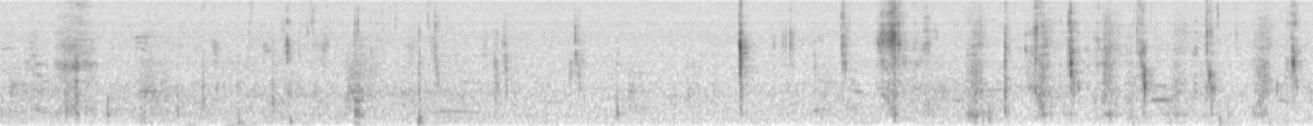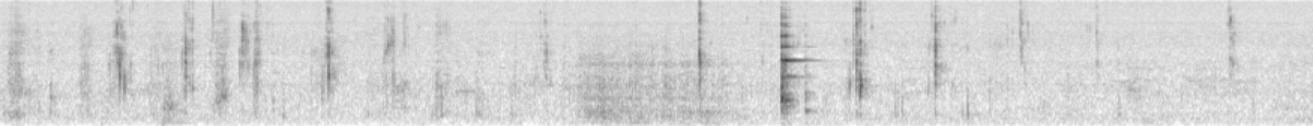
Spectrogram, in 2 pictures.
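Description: Close-miked chewing and biting of chicken feet in curry with rice: an irregular string of short wet clicks and smacks, the sharpest one about fourteen seconds in.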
